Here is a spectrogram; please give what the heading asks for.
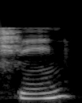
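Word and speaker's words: שין: s or an s i sin c is pronounced like an e so it's sheen or seen so when you go through the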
